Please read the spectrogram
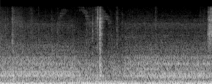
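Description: Truck engine and road noise heard from inside the cab as the truck drives, a steady low rumble, with one sharp click about a second in.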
